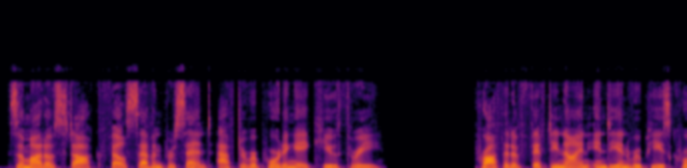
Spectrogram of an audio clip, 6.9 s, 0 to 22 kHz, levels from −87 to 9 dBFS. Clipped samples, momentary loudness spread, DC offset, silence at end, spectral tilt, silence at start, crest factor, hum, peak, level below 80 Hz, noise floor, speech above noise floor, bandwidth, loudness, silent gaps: under 0.1%; 8 LU; under 0.1%; 0 s; -4 dB/octave; 0.1 s; 20 dB; none; -6 dBFS; -60 dBFS; under -90 dBFS; over 66 dB; 12 kHz; -24 LUFS; 3.94-4.65 s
